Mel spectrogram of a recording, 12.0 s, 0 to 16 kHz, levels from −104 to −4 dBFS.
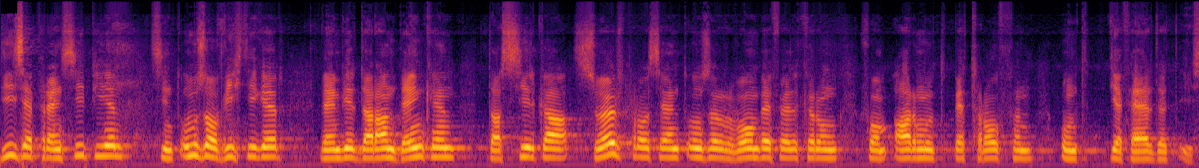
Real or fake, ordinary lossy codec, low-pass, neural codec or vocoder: real; Opus, 24 kbps; 14.4 kHz; none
